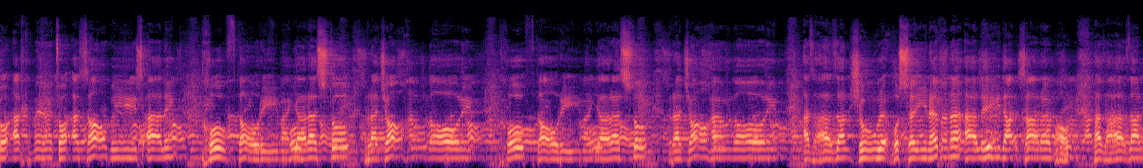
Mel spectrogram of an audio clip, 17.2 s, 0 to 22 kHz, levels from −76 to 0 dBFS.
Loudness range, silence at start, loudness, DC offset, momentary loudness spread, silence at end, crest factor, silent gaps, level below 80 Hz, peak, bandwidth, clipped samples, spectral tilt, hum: 3 LU; 0 s; -16 LUFS; under 0.1%; 7 LU; 0 s; 16 dB; none; -46 dBFS; 0 dBFS; 16 kHz; under 0.1%; -4.5 dB/octave; none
